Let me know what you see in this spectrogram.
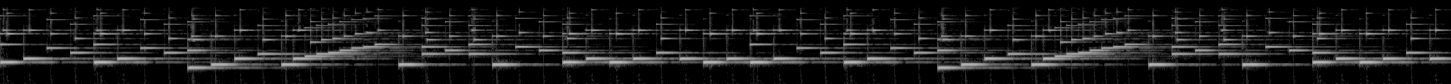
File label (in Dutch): yunsheng muziekdoosje, music box melody; efteling carnaval festival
